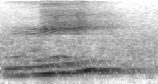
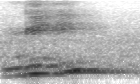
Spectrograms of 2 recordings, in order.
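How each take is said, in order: Both takes have the same delivery.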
